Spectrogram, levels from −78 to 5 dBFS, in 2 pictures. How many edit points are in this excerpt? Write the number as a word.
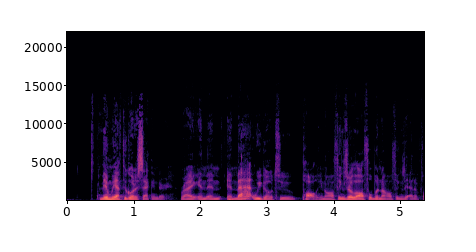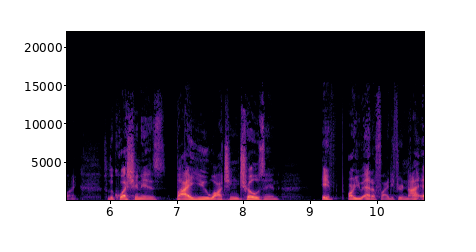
one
